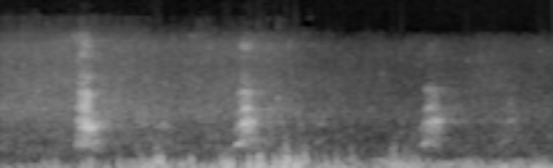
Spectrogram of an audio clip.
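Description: Several dogs bark in short separate bursts, three main yelps spaced about a second apart over a low rumble of running floodwater from an overflowing river, fairly close.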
